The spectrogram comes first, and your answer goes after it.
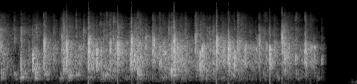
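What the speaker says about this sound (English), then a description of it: "Let's give Tom and George a big round of applause." An audience applauds Tom and George at the close of a two-hour session: dense, steady clapping from many hands that fills the room for about three seconds, then cuts off abruptly into silence.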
